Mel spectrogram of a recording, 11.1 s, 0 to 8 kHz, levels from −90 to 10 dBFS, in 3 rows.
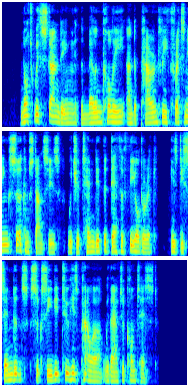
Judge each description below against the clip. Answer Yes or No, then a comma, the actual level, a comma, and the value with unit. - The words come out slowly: Yes, slow, 120 wpm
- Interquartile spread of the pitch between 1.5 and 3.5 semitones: Yes, average, 2.8 semitones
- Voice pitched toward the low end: Yes, low, 120 Hz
